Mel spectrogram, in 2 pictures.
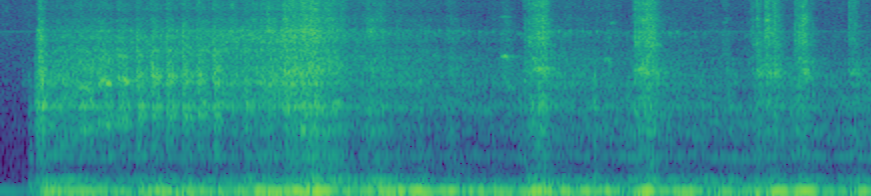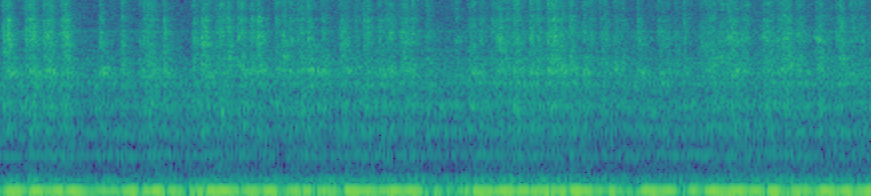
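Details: Foxbody Mustang notchback on Holley Terminator X EFI and custom wiring, after idle screw and fuel table tweaks: catches right away, blips once or twice, then settles into a steady even idle with no misses or knocks.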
